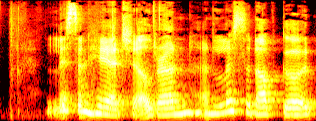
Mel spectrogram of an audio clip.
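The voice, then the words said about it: Creepy old lady voice. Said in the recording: “in my creepy old lady voice.”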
